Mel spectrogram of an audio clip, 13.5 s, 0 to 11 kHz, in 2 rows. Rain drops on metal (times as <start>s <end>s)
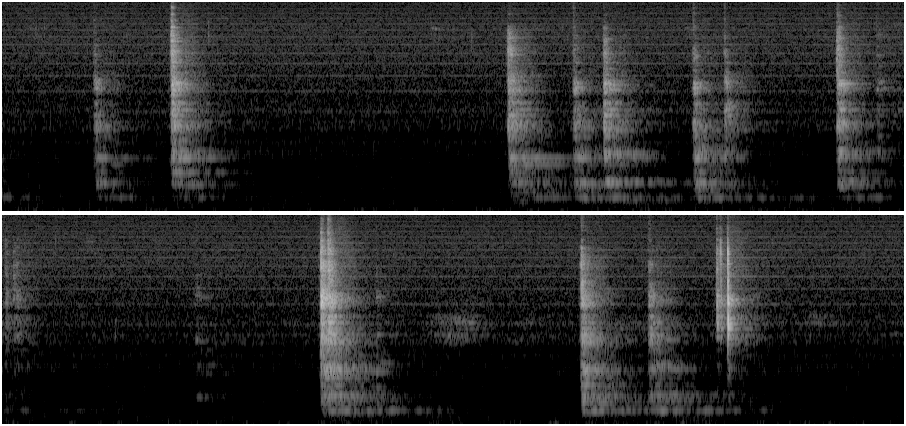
3.7s 7.2s, 11.0s 12.4s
